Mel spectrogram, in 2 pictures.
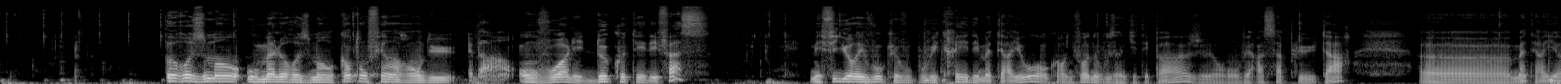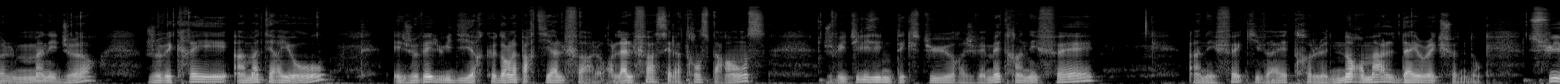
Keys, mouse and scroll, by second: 0.0 alt+middle click, 0.5 alt+click, 1.2 alt+middle click, 1.7 alt+click, 3.4 click, 7.6-8.3 alt+drag, 11.0-14.9 drag, 16.2 click, 17.2 click, 17.3 click, 18.2 click, 21.2 click, 22.6 click, 23.7 click, 29.5 click, 30.8 click.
